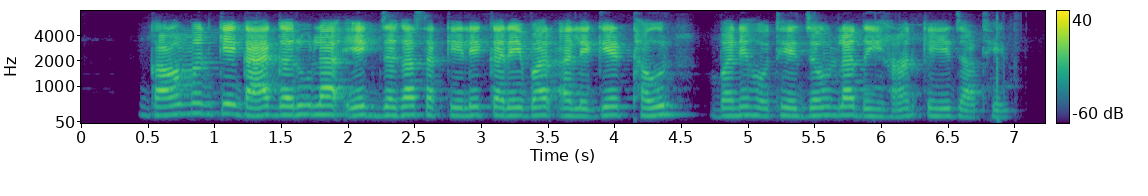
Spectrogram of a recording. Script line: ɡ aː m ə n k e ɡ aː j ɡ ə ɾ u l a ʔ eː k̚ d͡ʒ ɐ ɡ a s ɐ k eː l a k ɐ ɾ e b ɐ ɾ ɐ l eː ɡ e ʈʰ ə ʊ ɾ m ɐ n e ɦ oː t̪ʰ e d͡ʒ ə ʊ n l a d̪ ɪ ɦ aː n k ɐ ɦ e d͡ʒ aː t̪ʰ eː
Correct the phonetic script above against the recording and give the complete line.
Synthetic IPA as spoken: ɡ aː m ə n k e ɡ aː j ɡ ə ɾ u l a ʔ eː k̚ d͡ʒ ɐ ɡ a s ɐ k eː l e k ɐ ɾ e b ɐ ɾ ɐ l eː ɡ e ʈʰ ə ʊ ɾ b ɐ n e ɦ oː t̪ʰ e d͡ʒ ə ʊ n l a d̪ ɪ ɦ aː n k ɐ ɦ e d͡ʒ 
